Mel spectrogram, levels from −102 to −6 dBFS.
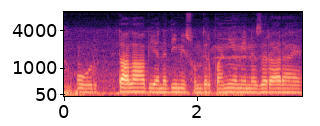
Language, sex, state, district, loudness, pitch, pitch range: Hindi, male, Rajasthan, Bikaner, -20 LUFS, 135 Hz, 135-140 Hz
